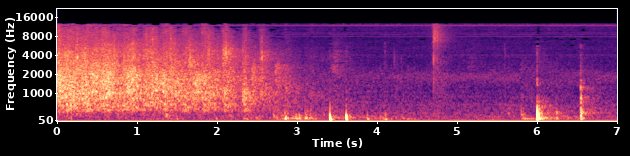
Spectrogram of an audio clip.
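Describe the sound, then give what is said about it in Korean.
A crowd applauds briefly after a call to attention and a bow, a dense patter of clapping that fades out within a few seconds, followed by quiet with a few isolated sharp knocks. “차렷, 경례, 박수하겠습니다.”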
